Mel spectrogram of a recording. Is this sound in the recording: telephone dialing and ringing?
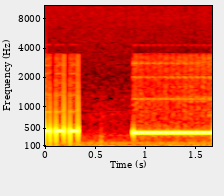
yes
